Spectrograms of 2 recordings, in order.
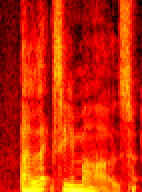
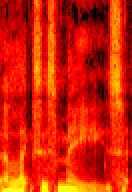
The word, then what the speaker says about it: Alexi Mars: This is a listener by the name of Alexi Mars. So I think I was probably responsible here. I'd assumed that it was pronounced Alexis Mays, which is nothing like how it's pronounced.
